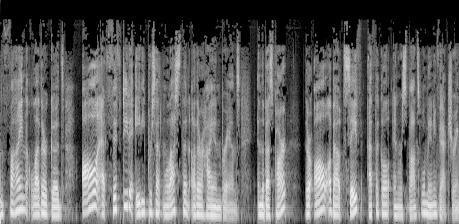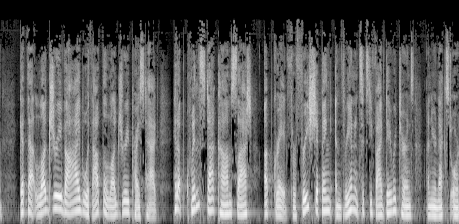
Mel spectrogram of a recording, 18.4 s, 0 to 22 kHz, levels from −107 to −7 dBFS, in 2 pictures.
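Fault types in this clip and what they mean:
No technical faults can be heard anywhere in the recording. There is nothing to list for any part of the clip.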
